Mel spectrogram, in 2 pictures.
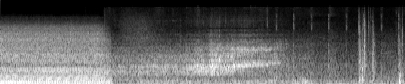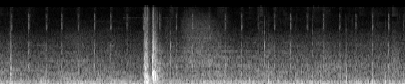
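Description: Heavy metal music cuts off abruptly about two seconds in. A car follows on the road: a short screech about four seconds in, then a few sharp knocks, the loudest near the eleven-second mark, over a low steady rumble.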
